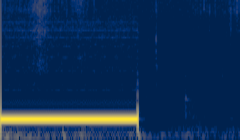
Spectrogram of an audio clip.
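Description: Telephone tone heard while calling a guest, one steady beep that cuts off abruptly after about two-thirds of a second, leaving near silence.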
